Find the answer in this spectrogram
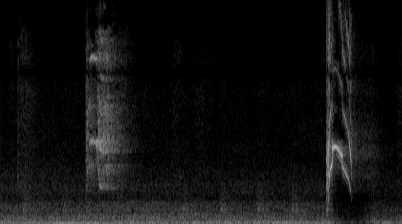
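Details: A female Indian ringneck parakeet gives loud calls: a short harsh burst, then after a pause a very loud, sharp squawk, over a steady low hum.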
